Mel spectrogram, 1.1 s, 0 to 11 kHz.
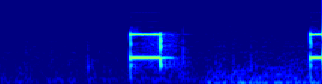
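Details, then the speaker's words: Short two-tone electronic beeps from a ZOLL AED Plus during a CPR demonstration, prompting chest compressions; it alerts every 15 seconds if compressions don't reach the 2-inch target depth. "deep the AED plus will let you know the AED will let you know every 15 seconds if you don't reach the target CPR depth"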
